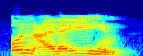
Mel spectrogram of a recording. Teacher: تنوین کے بعد عین آ رہا ہے اظہار ہوگا غنہ نہیں کرنا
